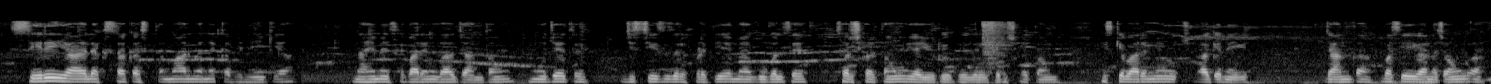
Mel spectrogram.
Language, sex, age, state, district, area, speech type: Urdu, male, 45-60, Uttar Pradesh, Muzaffarnagar, urban, spontaneous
